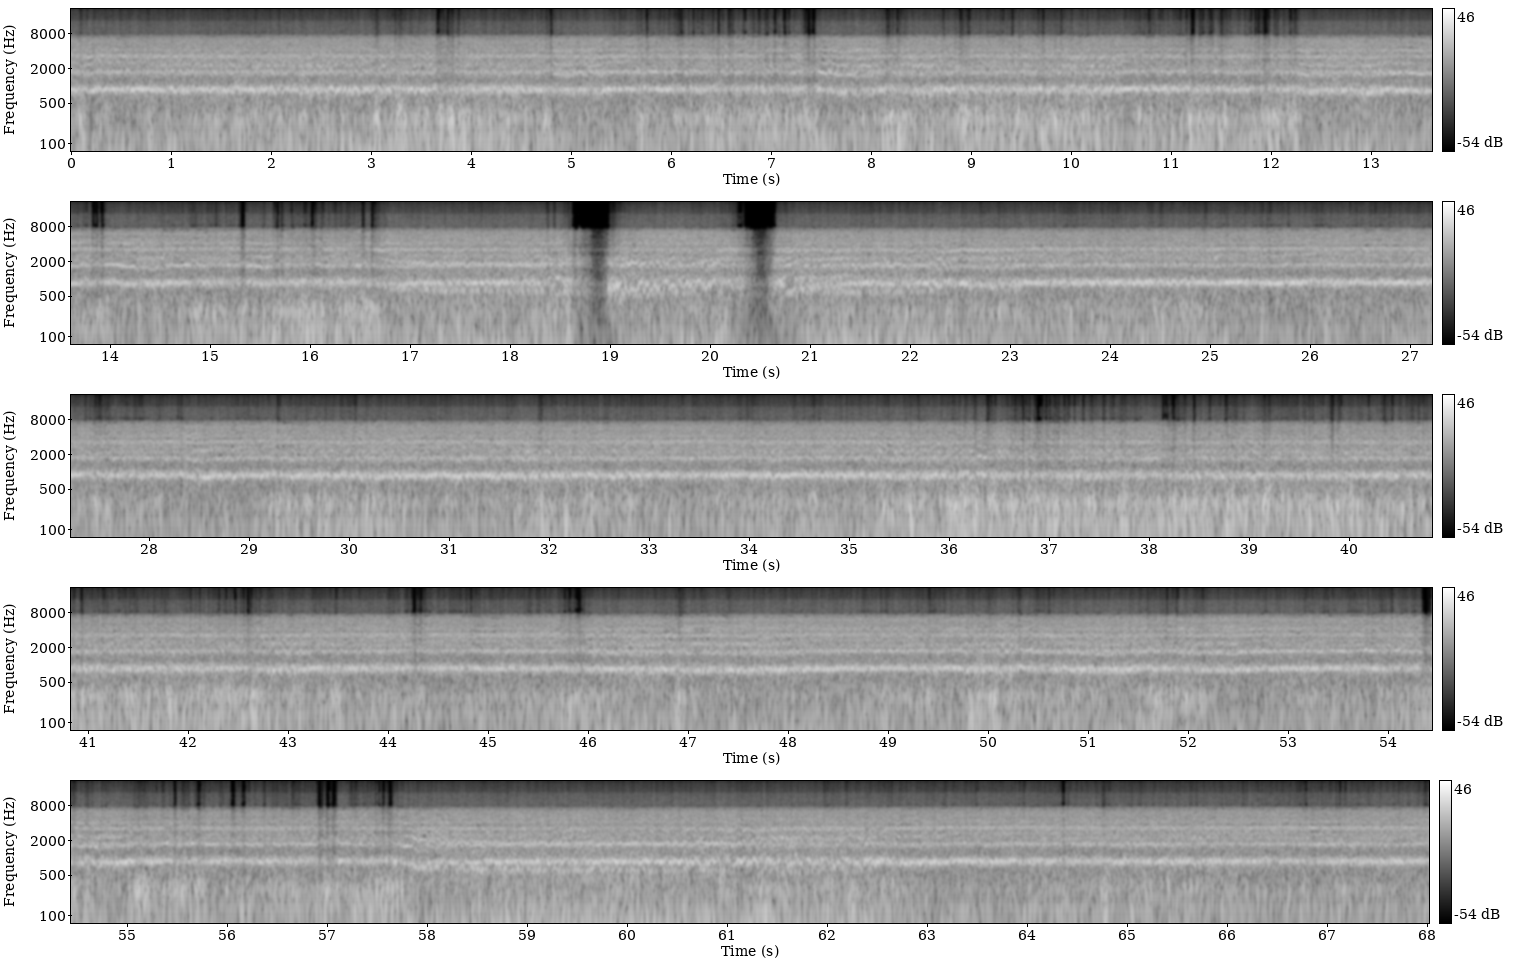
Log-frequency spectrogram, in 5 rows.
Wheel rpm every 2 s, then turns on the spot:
230, 240, 230, 230, 230, 230, 220, 230, 200, 110, 130, 220, 230, 230, 230, 230, 240, 240, 230, 230, 240, 230, 230, 220, 230, 220, 230, 230, 230, 200, 200, 220, 230, 230.
none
